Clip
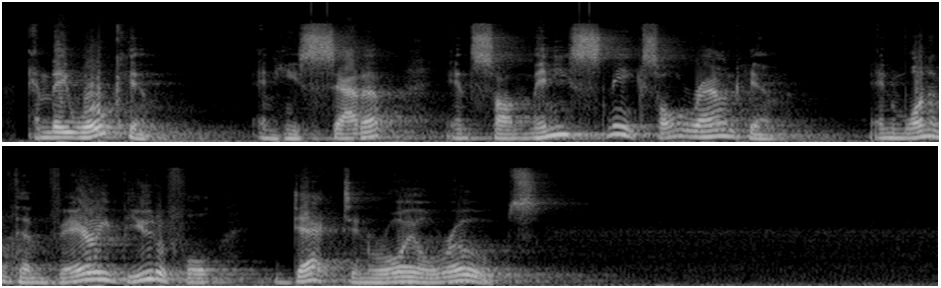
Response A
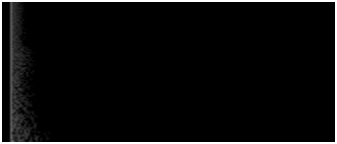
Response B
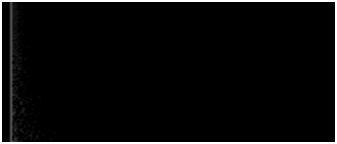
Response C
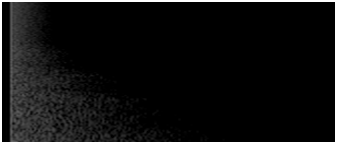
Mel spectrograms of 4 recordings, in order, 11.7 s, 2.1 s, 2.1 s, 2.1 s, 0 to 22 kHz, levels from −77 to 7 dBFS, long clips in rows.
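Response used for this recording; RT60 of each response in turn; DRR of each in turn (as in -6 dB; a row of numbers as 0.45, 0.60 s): B; 0.50, 1.3, 2.3 s; 1.5, 10.0, -7.0 dB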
